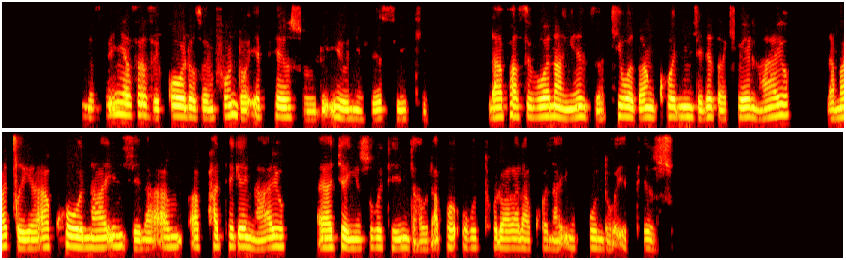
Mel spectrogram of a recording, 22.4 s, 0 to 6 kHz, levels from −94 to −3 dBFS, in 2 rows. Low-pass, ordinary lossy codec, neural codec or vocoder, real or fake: 5.4 kHz; Opus, 24 kbps; none; real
